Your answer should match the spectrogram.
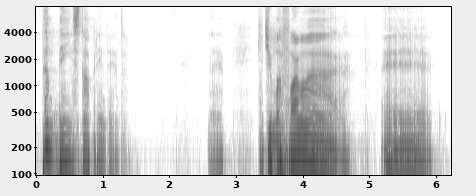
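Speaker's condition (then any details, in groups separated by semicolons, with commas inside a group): No condition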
